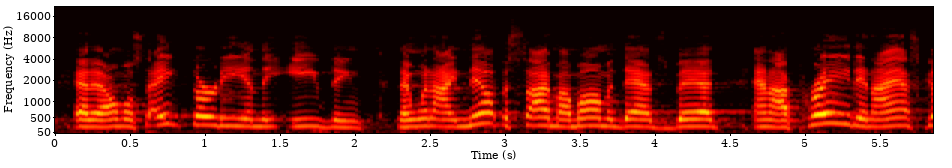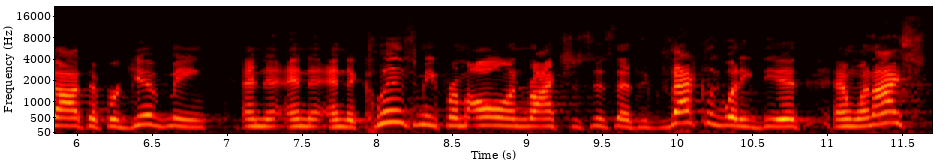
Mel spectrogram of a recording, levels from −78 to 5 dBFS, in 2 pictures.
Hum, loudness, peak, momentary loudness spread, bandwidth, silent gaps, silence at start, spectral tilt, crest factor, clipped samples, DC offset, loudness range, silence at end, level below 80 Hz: none; -30 LUFS; -10 dBFS; 11 LU; 16.5 kHz; none; 0.1 s; -4.5 dB/octave; 20 dB; under 0.1%; under 0.1%; 5 LU; 0.1 s; -68 dBFS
